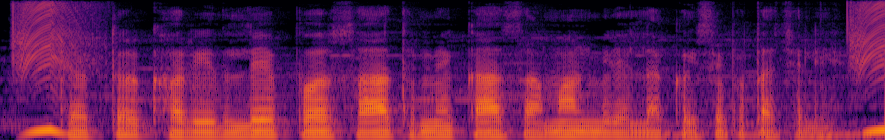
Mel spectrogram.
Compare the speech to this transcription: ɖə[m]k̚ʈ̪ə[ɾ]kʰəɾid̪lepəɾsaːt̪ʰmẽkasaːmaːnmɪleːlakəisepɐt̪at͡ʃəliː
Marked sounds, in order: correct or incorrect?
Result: incorrect, correct

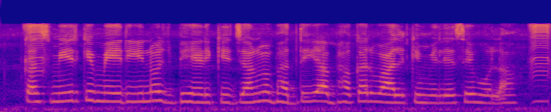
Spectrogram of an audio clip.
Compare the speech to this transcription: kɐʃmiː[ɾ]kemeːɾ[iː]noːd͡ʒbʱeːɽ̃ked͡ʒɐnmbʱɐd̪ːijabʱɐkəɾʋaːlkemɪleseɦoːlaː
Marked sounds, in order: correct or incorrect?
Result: correct, correct

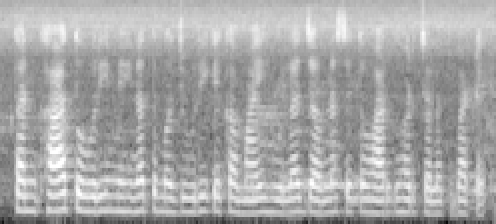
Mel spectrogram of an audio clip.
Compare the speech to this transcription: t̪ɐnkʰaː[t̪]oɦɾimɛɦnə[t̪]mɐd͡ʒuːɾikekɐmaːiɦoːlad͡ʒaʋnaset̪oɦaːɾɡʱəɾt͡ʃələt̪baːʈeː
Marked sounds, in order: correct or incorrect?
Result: correct, correct

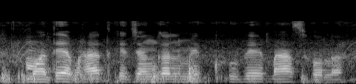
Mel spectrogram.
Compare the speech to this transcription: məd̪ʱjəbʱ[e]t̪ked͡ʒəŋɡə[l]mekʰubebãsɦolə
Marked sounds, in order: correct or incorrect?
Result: incorrect, correct

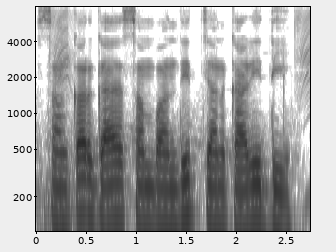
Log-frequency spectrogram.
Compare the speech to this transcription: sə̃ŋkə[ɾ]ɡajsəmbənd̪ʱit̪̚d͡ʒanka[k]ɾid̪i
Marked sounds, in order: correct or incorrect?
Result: correct, incorrect

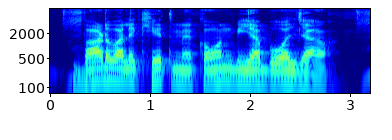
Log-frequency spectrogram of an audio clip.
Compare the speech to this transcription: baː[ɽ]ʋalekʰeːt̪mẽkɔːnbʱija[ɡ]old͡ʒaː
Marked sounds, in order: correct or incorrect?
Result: correct, incorrect

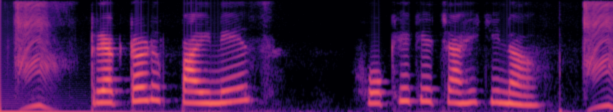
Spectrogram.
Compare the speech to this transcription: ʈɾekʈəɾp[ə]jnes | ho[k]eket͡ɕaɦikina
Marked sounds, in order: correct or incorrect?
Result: incorrect, incorrect

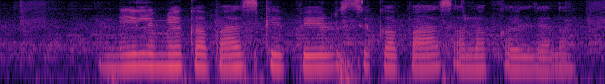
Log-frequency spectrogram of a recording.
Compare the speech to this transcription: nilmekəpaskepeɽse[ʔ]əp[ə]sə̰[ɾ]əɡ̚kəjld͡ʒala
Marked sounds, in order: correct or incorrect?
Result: incorrect, incorrect, incorrect

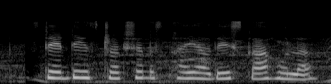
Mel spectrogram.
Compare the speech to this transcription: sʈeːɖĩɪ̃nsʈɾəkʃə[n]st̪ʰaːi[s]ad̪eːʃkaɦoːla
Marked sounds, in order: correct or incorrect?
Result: correct, incorrect

